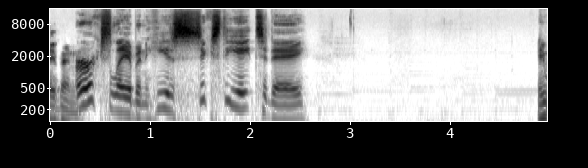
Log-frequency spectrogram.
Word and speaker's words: Erxleben: Oh, Russell Erxleben. Erxleben.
